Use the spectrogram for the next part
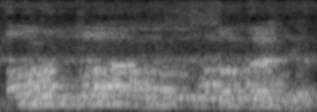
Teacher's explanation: Hus digentak itu, sebab ada syiddah di situ. Allah 2 kali syiddah.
